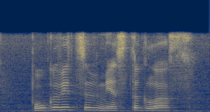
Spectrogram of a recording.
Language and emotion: Russian, neutral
